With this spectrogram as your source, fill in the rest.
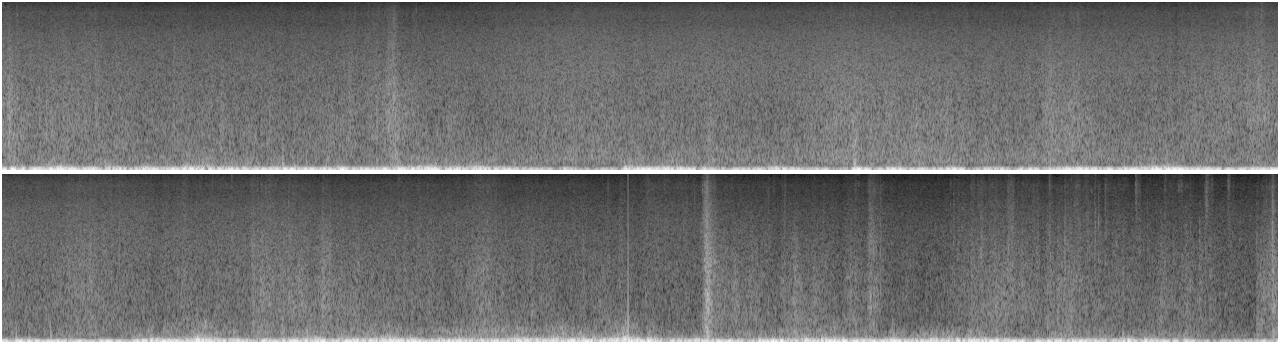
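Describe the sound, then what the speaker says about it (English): Strong wind during Cyclone Gabrielle buffets a farm in a steady roar of broadband noise, with deep rumbling gusts against the microphone and no break through the whole stretch. "That wind's definitely increased quite a bit. It's pretty windy out here"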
